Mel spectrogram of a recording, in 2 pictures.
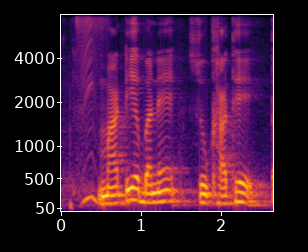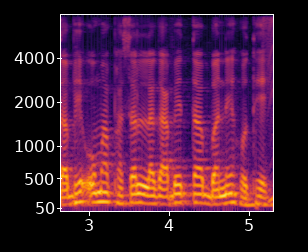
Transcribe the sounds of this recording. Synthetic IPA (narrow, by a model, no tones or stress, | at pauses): mãʈijəbənesukʰat̪ʰet̪əbʱeʔomãpʰəsəlːəɡabet̪əbəneɦot̪ʰe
